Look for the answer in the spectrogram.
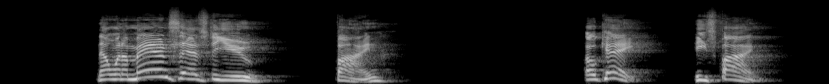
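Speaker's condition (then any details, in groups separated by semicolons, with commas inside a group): No condition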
